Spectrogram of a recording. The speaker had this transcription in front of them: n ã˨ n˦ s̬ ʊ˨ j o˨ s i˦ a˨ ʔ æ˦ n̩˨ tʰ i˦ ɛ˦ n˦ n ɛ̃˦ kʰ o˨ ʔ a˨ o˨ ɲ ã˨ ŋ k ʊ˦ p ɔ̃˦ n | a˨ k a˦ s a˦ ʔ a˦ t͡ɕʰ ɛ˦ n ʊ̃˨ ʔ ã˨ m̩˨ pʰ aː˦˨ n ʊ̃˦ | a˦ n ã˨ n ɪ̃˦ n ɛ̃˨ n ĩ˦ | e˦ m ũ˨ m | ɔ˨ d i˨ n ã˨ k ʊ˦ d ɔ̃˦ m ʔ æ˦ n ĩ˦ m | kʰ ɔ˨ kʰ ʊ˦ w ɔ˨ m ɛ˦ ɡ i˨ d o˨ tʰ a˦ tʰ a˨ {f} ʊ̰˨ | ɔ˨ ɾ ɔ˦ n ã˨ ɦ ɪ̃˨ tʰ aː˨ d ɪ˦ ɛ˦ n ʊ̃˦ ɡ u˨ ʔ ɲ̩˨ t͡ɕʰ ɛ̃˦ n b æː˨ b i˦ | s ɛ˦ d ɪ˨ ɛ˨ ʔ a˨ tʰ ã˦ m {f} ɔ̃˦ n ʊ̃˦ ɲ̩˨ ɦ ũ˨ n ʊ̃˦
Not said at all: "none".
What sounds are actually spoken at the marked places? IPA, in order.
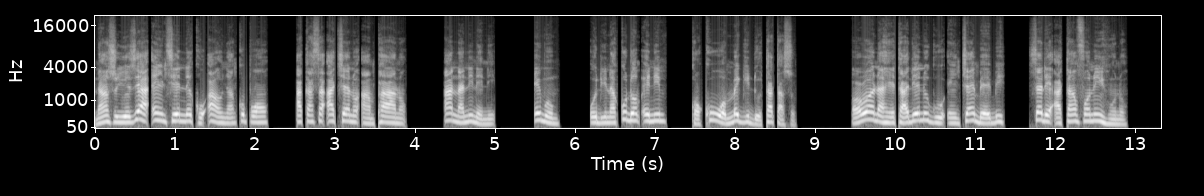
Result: s, f

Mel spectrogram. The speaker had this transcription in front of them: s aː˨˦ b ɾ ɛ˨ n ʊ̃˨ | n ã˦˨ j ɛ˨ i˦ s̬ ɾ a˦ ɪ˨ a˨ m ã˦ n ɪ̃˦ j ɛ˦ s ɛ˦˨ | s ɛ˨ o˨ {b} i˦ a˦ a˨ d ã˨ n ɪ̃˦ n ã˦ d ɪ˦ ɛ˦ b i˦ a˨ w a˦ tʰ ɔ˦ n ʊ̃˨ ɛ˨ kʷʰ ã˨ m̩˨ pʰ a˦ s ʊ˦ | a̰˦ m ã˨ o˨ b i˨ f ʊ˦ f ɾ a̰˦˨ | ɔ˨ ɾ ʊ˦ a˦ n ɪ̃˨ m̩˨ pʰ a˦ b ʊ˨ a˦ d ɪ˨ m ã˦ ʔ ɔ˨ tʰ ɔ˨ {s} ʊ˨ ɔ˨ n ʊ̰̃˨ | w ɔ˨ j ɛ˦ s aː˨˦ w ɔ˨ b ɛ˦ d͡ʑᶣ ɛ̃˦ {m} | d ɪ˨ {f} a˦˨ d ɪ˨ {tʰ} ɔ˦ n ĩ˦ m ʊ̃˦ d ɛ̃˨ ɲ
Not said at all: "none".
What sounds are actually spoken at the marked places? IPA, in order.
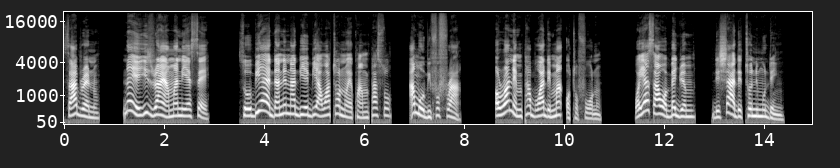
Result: b, f, m, ɕ, tʰ

